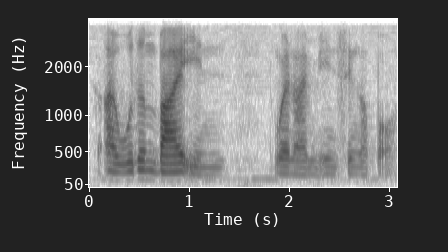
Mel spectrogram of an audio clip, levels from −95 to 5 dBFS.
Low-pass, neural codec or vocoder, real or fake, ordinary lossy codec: 3.6 kHz; none; real; Opus, 64 kbps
